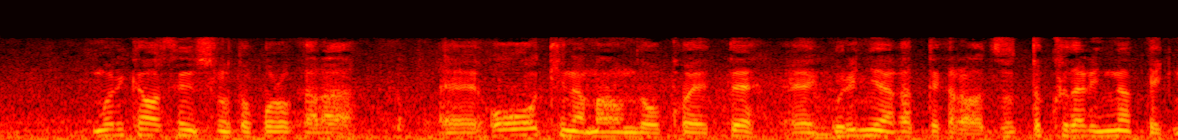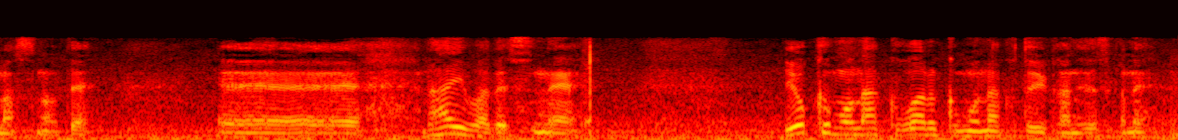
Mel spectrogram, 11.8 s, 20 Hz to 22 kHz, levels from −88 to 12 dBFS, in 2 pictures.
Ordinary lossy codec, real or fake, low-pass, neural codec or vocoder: none; fake; 7.2 kHz; vocoder, 44.1 kHz, 128 mel bands, Pupu-Vocoder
